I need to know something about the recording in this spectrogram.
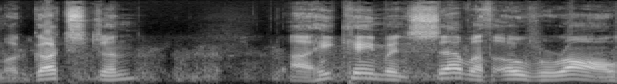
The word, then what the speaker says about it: Augustin: How do you pronounce his last name? Augustin.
